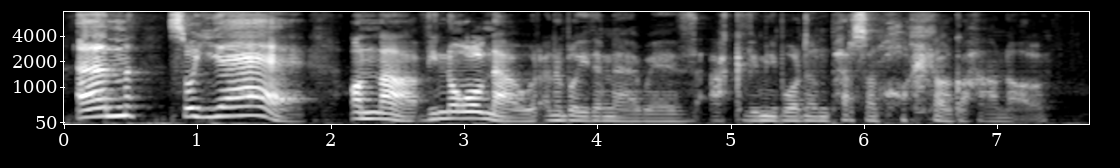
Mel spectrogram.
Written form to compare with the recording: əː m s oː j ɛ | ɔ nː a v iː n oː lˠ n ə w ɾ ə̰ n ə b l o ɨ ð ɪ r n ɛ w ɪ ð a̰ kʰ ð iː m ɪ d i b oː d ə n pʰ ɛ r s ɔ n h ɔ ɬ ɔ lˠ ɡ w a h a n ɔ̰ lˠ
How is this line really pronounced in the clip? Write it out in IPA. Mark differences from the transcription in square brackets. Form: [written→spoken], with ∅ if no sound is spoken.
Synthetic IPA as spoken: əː m s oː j ɛ | ɔ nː a v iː n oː lˠ n [ə→a] w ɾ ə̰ n ə b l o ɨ ð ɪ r n ɛ w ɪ ð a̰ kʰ [ð→v] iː m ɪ [d→n] i b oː d ə n pʰ ɛ r s ɔ n h ɔ ɬ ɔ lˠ ɡ w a h a n ɔ̰ lˠ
